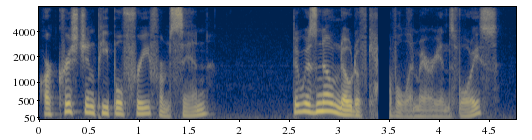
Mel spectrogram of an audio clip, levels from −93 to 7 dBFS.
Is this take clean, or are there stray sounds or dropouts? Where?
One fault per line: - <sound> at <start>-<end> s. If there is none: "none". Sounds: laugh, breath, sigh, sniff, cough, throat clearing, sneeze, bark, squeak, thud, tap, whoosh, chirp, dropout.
- dropout at 3.4-3.5 s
